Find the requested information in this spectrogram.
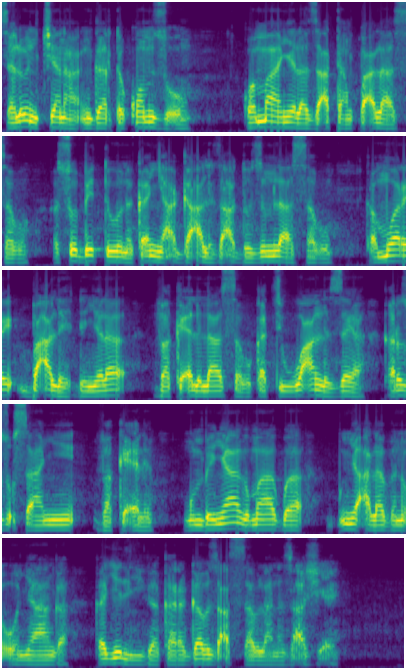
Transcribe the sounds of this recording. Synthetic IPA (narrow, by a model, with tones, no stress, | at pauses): sa˨lo˦n̩˨t͡ʃɛ˦na˨ŋ̩˦ɡa˨ɾɨ˨tɨ˨ko˦mzʊ˨ʔʊ˨ | ko˦mːaː˦˨ɲɛ˦la˨za̰˦ʔta˨mk͡pa̰˦ʔlaː˦˨sa˦bʊ˨ | ka˨so˦bɛ˦toː˦nɨ˨ka˦ɲa̰˨ʔɡa̰˦ʔa̰˦lɨ˨za̰˨ʔdo˨zɨ˦m˦laː˦˨sa̰˨bʊ˦ | ka˨mɔ˦ɾɨ˦ba̰˦ʔa˦lɨ˨dɨ˨ɲɛ˦la˦ | va˨kɛ˨ʔɪ˨lɨ˦laː˦sa˨bʊ˨ka˨ti˨wa̰˦ʔa˦n˦lɨ˨za˦ja˨ka˨dɨ˦zʊ˨ʔʊ̥˦˨saː˨ɲɛ˦va˨kɛ̰˨ʔɪ˨lɨ˨ | ŋʊ˨nbɛ˨ɲaː˦ŋɡɨ˨maː˦ɡ͡ba˦ɲa̰˦ʔla˦bɨ˨nɨ̰˦ʔo̰˨ɲaː˦ŋɡa˨ | ka˦jɛ˦liː˨ɡa˨ka˨dɨ˨ɡa˦bza̰˦ʔsa˦bɨ˦la̰˨nɨ˨za̰˨ʔʒɛ̰˨ʔɪ̰˨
